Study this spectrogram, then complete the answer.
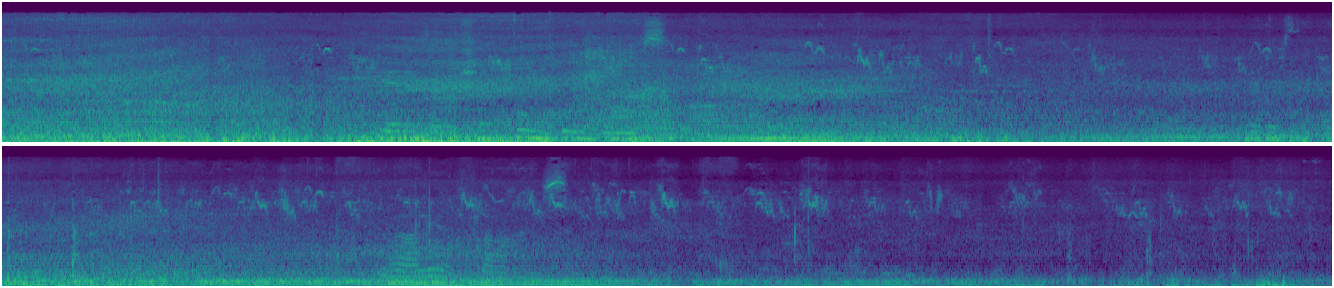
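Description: A middle-aged woman talks with animation close to the microphone.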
